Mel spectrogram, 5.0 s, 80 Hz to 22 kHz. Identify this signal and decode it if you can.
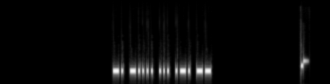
Morse code, heard as a keyed tone, about 38 wpm, 700 Hz. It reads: N6SRM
